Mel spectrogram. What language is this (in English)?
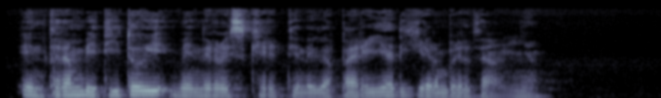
Italian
